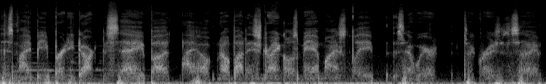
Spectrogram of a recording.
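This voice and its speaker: Speaking at a fairly quick pace, a man is heard with audible room echo. Noticeable background noise runs underneath. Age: 20s. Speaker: travel vlogger. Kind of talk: vlog narration. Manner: whispering at times.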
